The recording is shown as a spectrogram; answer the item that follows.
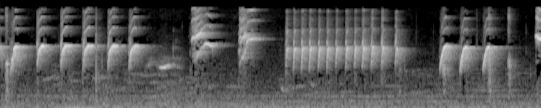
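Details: Loud-singing cucak ranting (bulbul): a series of sharp downslurred chirps, then high upsweeps and a fast stuttering trill of clipped notes, ending in more descending chirps with short gaps.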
